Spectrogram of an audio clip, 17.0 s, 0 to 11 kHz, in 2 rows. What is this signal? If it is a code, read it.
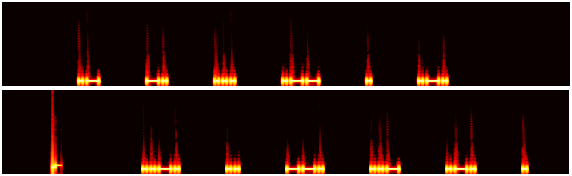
Morse code, heard as a keyed tone, about 20 wpm, spaced as for 9 wpm, 700 Hz. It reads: ANSWER FIGURE
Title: 4x Character Spacing - Top 500 Words - 20wpm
